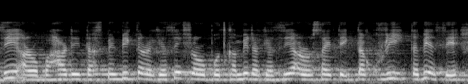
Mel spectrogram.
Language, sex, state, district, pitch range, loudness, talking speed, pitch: Nagamese, female, Nagaland, Dimapur, 225-255 Hz, -12 LUFS, 295 wpm, 230 Hz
